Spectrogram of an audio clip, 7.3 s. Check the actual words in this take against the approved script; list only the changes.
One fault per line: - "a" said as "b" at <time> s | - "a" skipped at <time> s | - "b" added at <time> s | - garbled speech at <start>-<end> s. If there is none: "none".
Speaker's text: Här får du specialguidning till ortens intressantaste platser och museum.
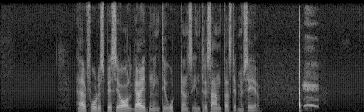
- "platser och" skipped at 4.7 s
